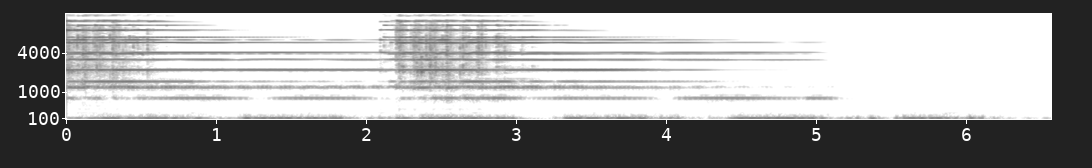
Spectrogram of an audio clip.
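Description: Altar bells, a set of small handbells, shaken twice about two seconds apart, each ring fading away over a few seconds. They mark the elevation of the chalice just after the consecration.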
